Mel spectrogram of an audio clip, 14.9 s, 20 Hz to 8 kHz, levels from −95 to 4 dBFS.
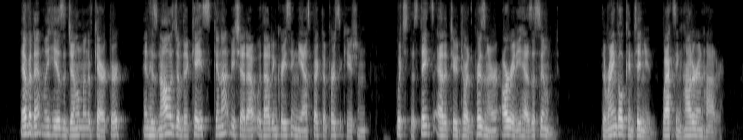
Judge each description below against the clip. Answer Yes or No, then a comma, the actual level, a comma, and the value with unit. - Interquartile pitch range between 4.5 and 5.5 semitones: No, average, 2.8 semitones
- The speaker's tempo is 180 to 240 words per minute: No, average, 160 wpm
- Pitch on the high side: No, medium, 140 Hz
